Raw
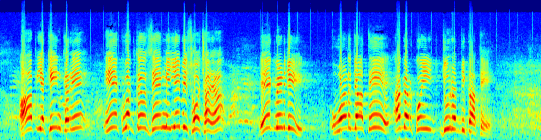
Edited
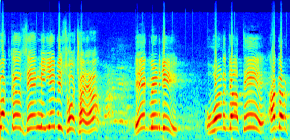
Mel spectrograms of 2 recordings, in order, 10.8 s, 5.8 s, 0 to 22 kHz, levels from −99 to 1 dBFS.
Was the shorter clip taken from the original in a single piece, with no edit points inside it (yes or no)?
yes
